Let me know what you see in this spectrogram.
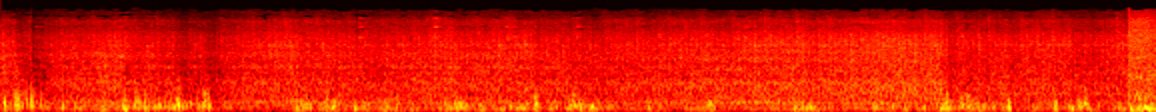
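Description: Low, uneven rumble of heavy vehicles: an Amtrak passenger train of double-deck cars rolling past, mixed with fire engines idling close by.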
